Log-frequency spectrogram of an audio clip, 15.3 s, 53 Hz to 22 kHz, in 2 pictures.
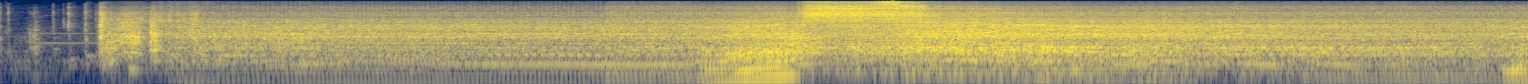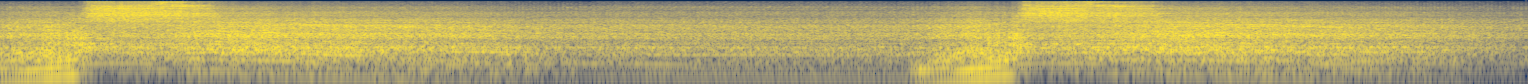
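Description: A 2022 Jeep Wrangler 2.0L turbo engine with a newly installed blow-off valve revs three times over a steady idle, each loud rise ending in a hissing whoosh, close by.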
